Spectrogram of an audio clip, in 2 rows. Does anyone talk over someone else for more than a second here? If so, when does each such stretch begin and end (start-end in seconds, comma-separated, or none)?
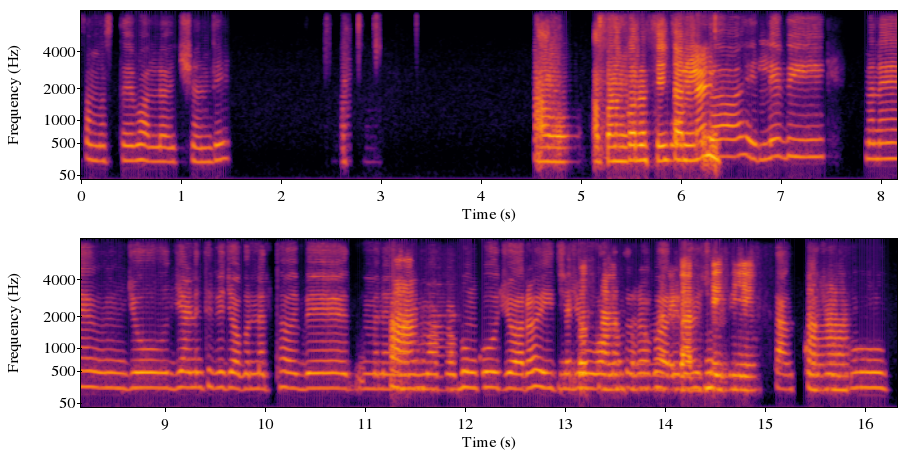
13.0-14.7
